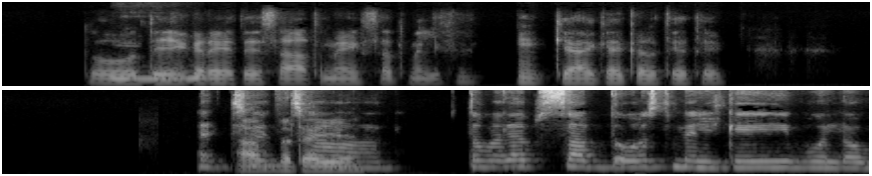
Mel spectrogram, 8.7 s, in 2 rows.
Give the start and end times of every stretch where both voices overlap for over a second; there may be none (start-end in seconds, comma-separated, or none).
none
